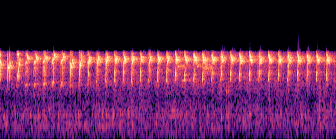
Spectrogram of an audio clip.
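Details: A lovebird keeps up its nonstop ngekek, a continuous trill lasting over five minutes; crisp, high chirping pulses follow one another rapidly and evenly.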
